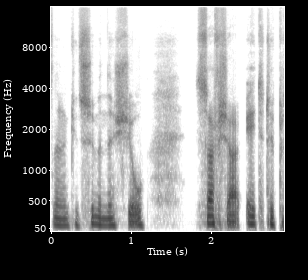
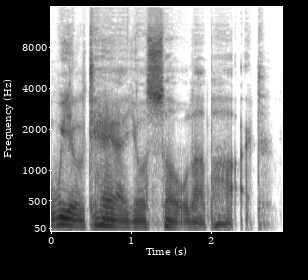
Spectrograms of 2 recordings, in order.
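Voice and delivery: deep, loud, menacing villain voice; 4 semitones lower, 6 dB louder than usual. Showing off an impression, in a Pinhead impression. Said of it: "This is my Pinhead impression".

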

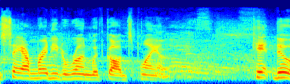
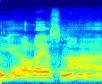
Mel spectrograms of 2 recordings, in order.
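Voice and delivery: put-on muttering under the breath, lower and quieter; 4 semitones lower, 7 dB quieter than usual. Retelling a reply to a minister: retelling a mutter under breath. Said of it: "under my breath".

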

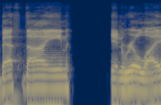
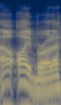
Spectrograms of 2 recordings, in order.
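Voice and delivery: put-on English accent. Acting out Gary Oldman playing Dog: Gary Oldman English accent. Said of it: "keeps saying "brother" in an English accent".

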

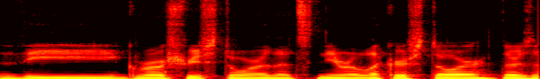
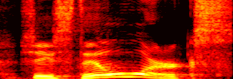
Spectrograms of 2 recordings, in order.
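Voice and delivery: very high, loud South Jersey twang; 11 semitones higher, 5 dB louder than usual. Retelling a man's reply to him, in a Southern Jersey twang. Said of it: "with his Southern Jersey, Jersey twang".

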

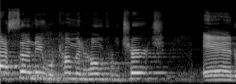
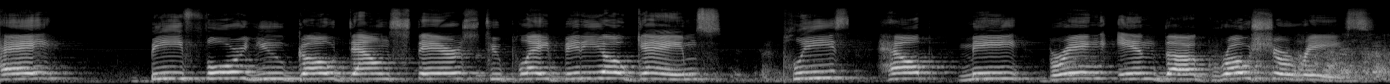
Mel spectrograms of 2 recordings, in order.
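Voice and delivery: very slow, deliberate delivery, "me" drawn out. Retelling asking for help bringing in the groceries: very slow speech. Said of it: "I begin to talk really slow".

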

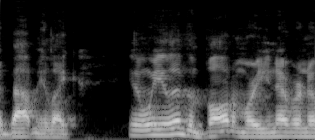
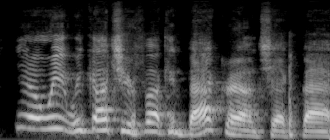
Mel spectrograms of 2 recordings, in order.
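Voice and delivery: laughing while talking, higher pitched; 13 semitones higher than usual. Retelling what a lady at a background check said: imitating someone laughing while talking. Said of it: "she's laughing about it".

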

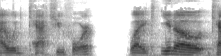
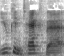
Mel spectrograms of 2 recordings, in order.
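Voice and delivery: put-on high, small little-kid voice; 9 semitones higher, 3 dB louder than usual. Retelling hearing a kid nearby while playing Tekken: imitating a little kid's voice. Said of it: "a little kid voice a little ways to the left saying".

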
